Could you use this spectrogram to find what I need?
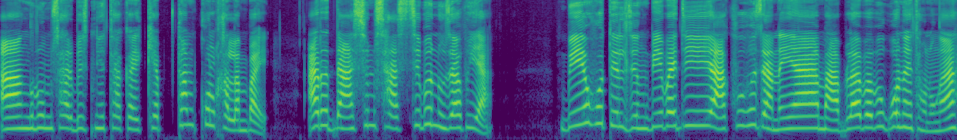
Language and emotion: Bodo, angry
